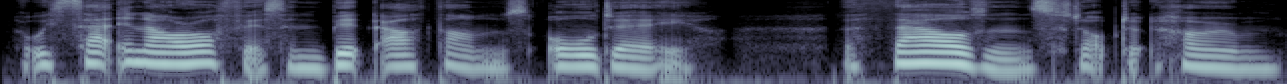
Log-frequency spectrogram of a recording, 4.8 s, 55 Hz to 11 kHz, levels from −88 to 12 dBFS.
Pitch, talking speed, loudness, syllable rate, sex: 170 Hz, 210 wpm, -20 LUFS, 5.1 syllables/s, female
